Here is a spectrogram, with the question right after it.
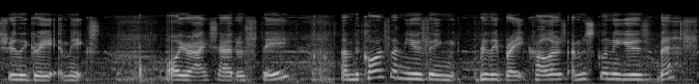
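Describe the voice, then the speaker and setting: A woman's high voice at a fairly quick pace, with noticeable background noise. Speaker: make-up tutorial vlogger. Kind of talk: casual tutorial talk to camera.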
